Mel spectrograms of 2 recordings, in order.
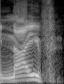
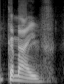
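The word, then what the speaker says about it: knife: एन आई एफ आई नाइफ ना कि क नाइफ य मतलब एन से पहले अगर के आए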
